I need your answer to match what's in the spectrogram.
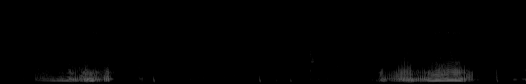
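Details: Sleeper in a still room makes two rattling, fluttering snores on the in-breath with a quiet pause between; snoring.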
